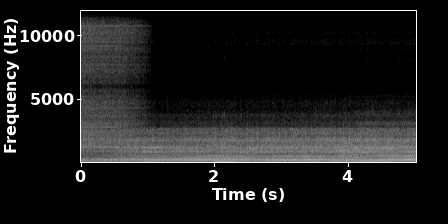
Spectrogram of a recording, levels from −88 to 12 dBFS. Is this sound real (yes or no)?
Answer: yes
